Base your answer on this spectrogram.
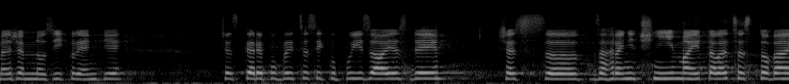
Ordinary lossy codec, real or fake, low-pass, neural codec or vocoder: MP3, 48 kbps; fake; 10.8 kHz; autoencoder, 48 kHz, 32 numbers a frame, DAC-VAE, trained on Japanese speech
